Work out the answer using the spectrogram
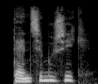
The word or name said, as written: dansemusik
